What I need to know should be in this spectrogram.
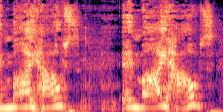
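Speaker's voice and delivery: very high, drawn-out, freaked-out voice. Retelling a movie scene where a character freaks out: imitating Ken Marino freaking out. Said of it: "Ken Marino just freaks out".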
